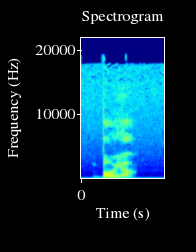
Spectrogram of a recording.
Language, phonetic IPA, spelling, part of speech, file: Polish, [ˈbɔja], boja, noun, Pl-boja.ogg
